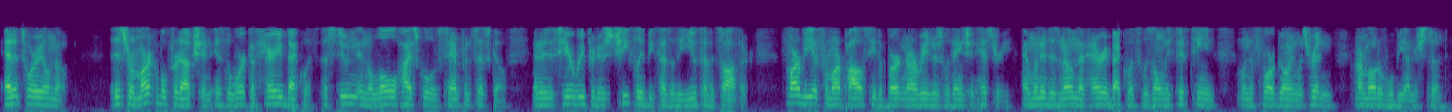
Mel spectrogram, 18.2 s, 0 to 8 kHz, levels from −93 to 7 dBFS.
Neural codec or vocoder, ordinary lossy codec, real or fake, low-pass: none; AAC, 16 kbps; real; 7.2 kHz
